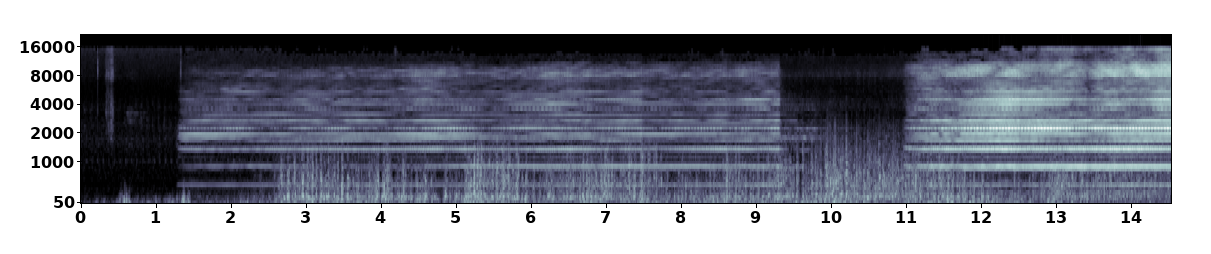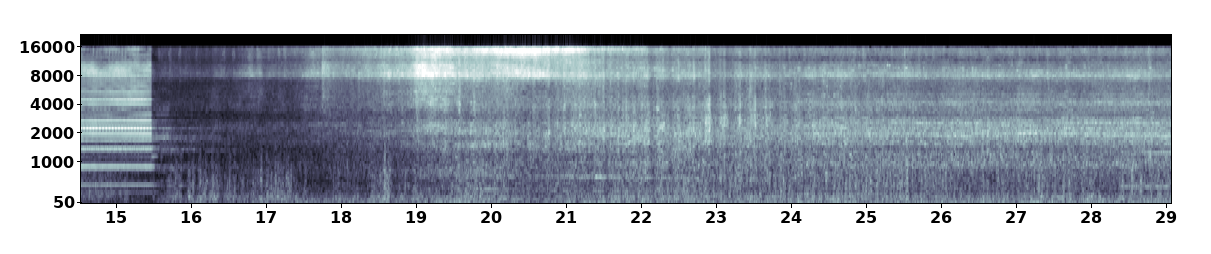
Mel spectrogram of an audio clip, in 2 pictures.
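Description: Twin ALCO diesel locomotives hauling a goods train sound their multi-tone horn in two long blasts, about eight seconds and then about four seconds, as they approach at speed. About sixteen seconds in, the locomotives pass close and the rake of box wagons rushes by with a loud, steady clatter of wheels on rail.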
